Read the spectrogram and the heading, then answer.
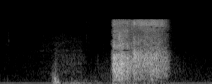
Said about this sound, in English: Let me just blow my nose here.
